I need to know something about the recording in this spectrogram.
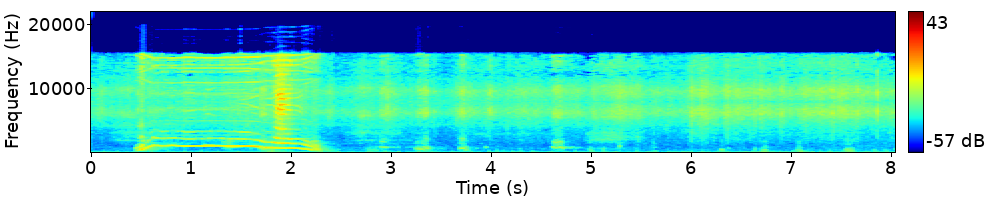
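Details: Two-week-old puppy picked up and yawning gives one drawn-out, nasal whine that rises quickly, holds level, then drops away, followed by quiet room noise and faint soft squeaks.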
